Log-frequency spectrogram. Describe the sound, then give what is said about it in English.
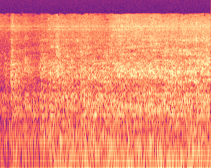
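A deep, steady rumble of a heavy truck rolling by outdoors while lightning flashes, its low engine drone holding at an even, fairly loud level for a couple of seconds, with no voices. “Oh, it's a truck.”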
